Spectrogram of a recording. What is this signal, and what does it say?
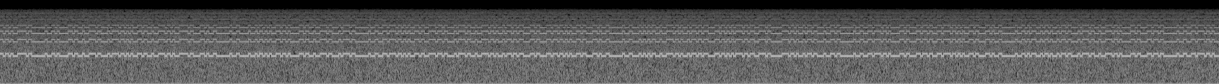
Two-tone teleprinter signal, about 170 Hz shift.
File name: findings / 81 axial iodine 262.gen-17 rtty rx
